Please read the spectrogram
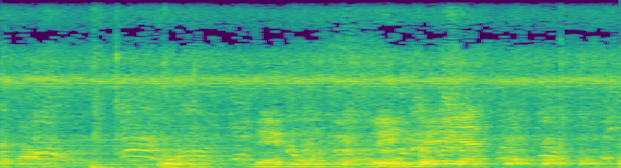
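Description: Indistinct talking: voices speaking throughout, too unclear to be written down as words.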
